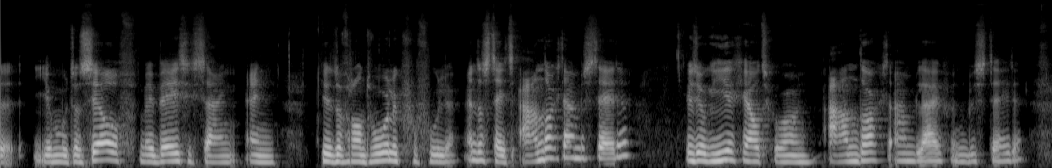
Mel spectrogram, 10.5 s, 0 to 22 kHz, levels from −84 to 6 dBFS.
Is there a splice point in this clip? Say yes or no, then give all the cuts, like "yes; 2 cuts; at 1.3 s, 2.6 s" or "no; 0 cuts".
no; 0 cuts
